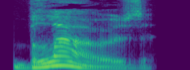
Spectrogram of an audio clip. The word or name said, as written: blouse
